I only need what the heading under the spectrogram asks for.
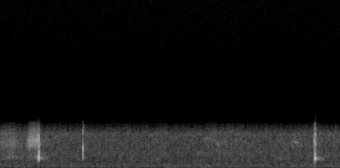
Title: first hiccups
